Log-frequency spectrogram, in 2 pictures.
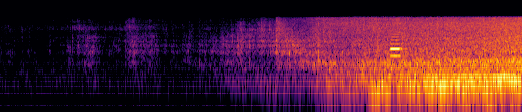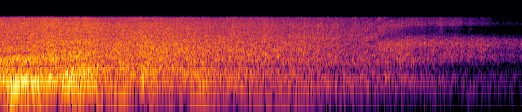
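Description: Jeep Wrangler driving through a mud puddle and passing close by: engine and tyre noise with a rush of splashing mud and water that builds as it approaches, is loudest about five to six seconds in, and fades as it drives away. A brief beep sounds about four seconds in.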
